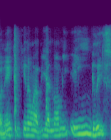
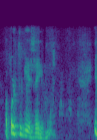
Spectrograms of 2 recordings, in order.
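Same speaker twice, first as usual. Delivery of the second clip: usual speaking voice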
